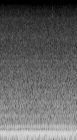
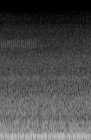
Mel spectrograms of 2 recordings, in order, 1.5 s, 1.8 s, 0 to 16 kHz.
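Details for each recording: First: 1990 Fleetwood Bounder Class A motorhome with a big-block Chevrolet engine, warmed up and driving under road load: loud, deep, steady drone with a raw, open exhaust note; the exhaust manifold donut gaskets are believed to be completely blown out and are due for replacement. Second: 1990 Fleetwood Bounder Class A motorhome, big-block Chevrolet, after new exhaust donut gaskets, springs and nuts were fitted: a deep, steady, even rumble with no ticking or puffing at the manifold. It sounds much quieter and is running normally again.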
